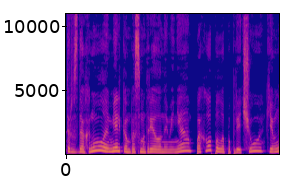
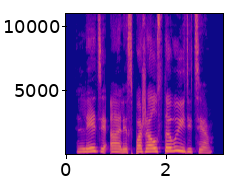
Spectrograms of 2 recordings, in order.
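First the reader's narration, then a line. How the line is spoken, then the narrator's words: Growling dark lord. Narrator (Russian): прорычал темный лорд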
